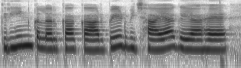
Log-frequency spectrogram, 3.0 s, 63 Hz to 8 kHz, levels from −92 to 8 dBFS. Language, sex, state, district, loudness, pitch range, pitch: Hindi, female, Jharkhand, Deoghar, -12 LUFS, 235-275 Hz, 245 Hz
